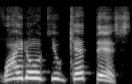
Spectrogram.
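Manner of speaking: high, slow exasperated plea; mock upset. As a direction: plead in put-on frustration, stretched out. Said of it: "because you're gonna get upset".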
